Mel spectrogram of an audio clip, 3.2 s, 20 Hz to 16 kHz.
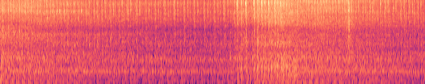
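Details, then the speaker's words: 1949 Harley-Davidson FL Panhead V-twin, cold start: loose, uneven idle with light ticking over the beat. Dry valve train tapping from the rear cylinder, apparently solid lifters; it starts to fade as oil reaches the top end. "but again that was a cold start a little bit of tapping noise out of the rear cylinder"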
